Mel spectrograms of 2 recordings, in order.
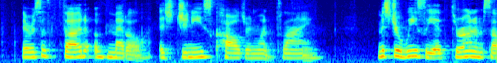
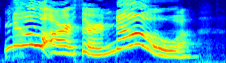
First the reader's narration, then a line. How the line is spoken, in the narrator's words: Weasley was shrieking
